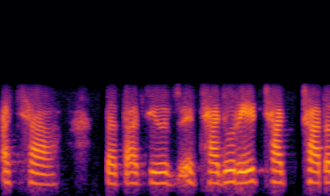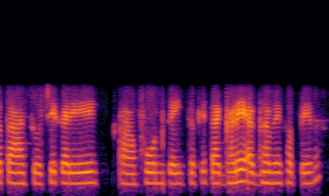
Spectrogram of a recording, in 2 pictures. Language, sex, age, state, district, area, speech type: Sindhi, female, 30-45, Uttar Pradesh, Lucknow, urban, conversation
